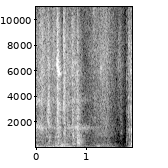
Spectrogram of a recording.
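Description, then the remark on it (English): A door slides or swings open as a local DJ comes through it, with a sustained rumbling, scraping sound lasting about two seconds, ending in a louder thud or bump as it finishes moving. “Coming through that door now is none other than the much acclaimed local DJ”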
